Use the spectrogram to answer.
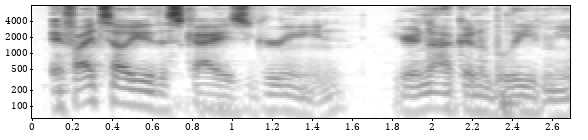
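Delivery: ordinary talk, nothing marked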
